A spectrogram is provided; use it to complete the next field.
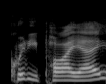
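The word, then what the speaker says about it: Kwity Paye: just the one game quitti quiddy pie i think is how you say it he's uh a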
